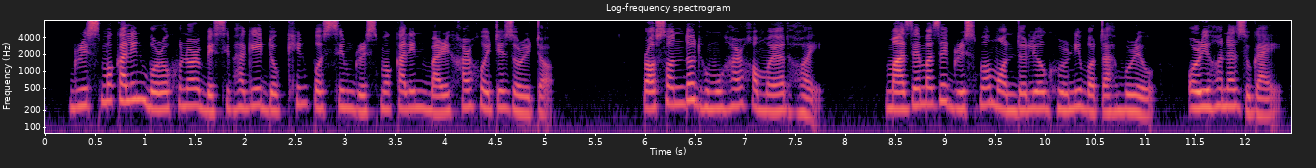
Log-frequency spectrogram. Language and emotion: Assamese, neutral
